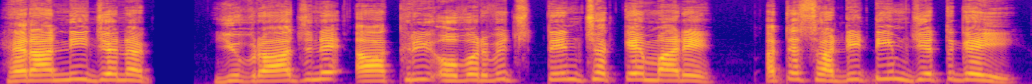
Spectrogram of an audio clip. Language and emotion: Punjabi, surprised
